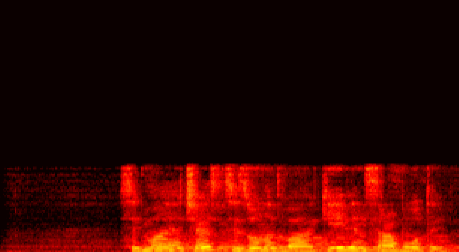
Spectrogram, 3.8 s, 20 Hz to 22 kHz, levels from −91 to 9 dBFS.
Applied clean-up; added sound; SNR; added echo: none; none; none; reverberation time 1.2 s.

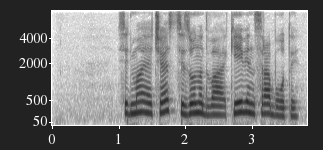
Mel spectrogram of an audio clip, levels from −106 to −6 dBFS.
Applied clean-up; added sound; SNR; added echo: none; none; none; none.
